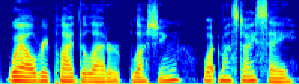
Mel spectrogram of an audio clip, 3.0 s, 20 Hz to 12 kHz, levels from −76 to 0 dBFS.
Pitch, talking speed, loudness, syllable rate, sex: 165 Hz, 180 wpm, -18 LUFS, 4.6 syllables/s, female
